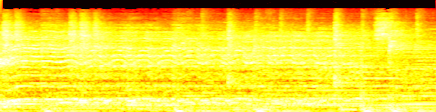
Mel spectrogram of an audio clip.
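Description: Male soul vocal group singing live with a backing band of drums, bass guitar, keyboard and horns. A sung note held with a wavering vibrato in the first second or so, over a steady drum beat.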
